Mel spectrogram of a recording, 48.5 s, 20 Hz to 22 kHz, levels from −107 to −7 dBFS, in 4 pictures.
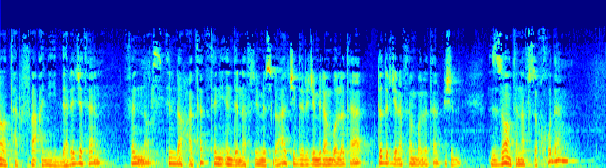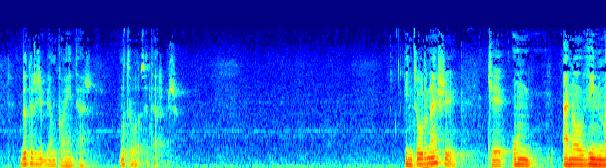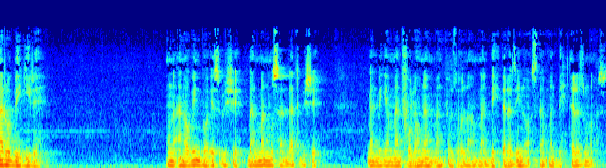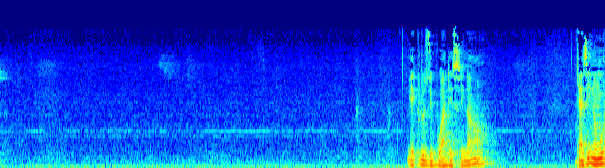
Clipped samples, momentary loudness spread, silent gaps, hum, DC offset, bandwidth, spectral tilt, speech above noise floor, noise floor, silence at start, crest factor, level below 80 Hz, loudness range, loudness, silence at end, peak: under 0.1%; 14 LU; none; none; under 0.1%; 10.5 kHz; -7 dB/octave; 34 dB; -64 dBFS; 0 s; 24 dB; -50 dBFS; 14 LU; -32 LUFS; 0 s; -10 dBFS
